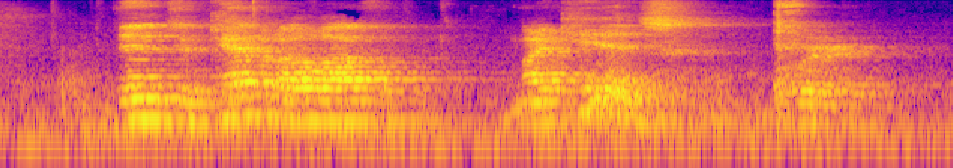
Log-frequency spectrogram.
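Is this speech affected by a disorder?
Yes: ALS; mainly right side and both legs.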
